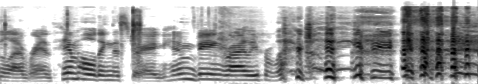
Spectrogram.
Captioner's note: laughs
